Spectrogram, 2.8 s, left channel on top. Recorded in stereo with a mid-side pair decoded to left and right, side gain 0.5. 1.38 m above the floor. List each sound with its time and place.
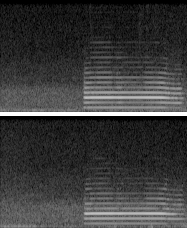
1.2 s a trumpet: 60° left, 0.7 m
